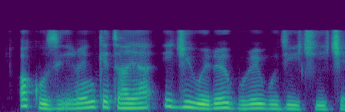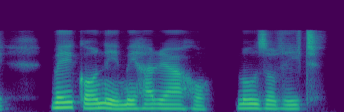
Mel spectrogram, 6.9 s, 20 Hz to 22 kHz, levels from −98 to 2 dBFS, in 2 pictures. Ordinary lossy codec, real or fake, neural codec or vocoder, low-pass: MP3, 64 kbps; fake; codec, 16 kHz, about 1 kbps, DyCAST, with the encoder's durations; 7.2 kHz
